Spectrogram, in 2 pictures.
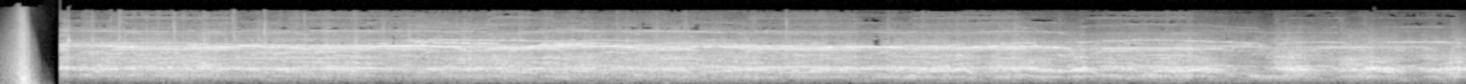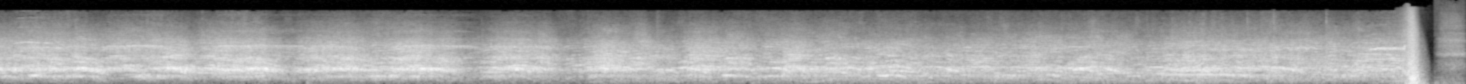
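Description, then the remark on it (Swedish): Football fans at an open training session of the Spanish national team in Madrid chant insults at a player: a large crowd chanting and shouting loudly and continuously for about half a minute, with rhythmic surges of voices, whistles and scattered yells over a dense roar. “Barca brukar ju använda den här liksom ramsan Madrid, Cabro, Salud al Campeon mm.”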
